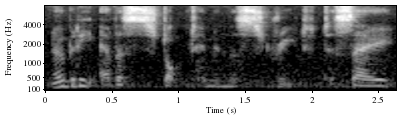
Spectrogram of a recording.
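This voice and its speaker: A man narrating a classic story theatrically, with dramatic, emphatic phrasing and steady background noise. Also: moderate pace. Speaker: audiobook reader. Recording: clear background noise, low rumble.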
